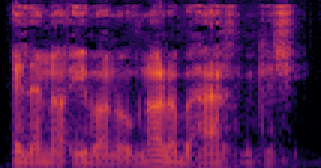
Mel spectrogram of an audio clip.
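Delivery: ordinary delivery, nothing marked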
